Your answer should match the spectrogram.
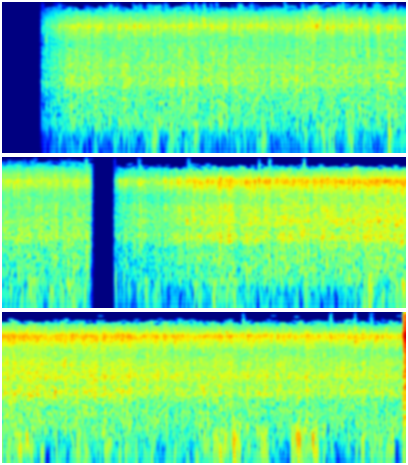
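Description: Steady rain falling on a fabric pop-up canopy overhead, an even hiss that drops out for a moment about five seconds in and comes back a little louder.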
